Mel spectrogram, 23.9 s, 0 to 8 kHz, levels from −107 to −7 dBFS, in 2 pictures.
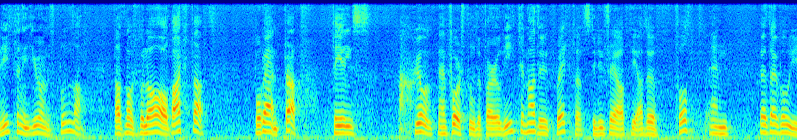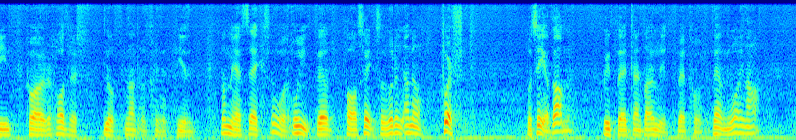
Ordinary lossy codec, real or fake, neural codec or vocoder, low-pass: none; fake; codec, 16 kHz, 0.5 kbps, FunCodec, trained on LibriTTS, 25 frames a second; 7.2 kHz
